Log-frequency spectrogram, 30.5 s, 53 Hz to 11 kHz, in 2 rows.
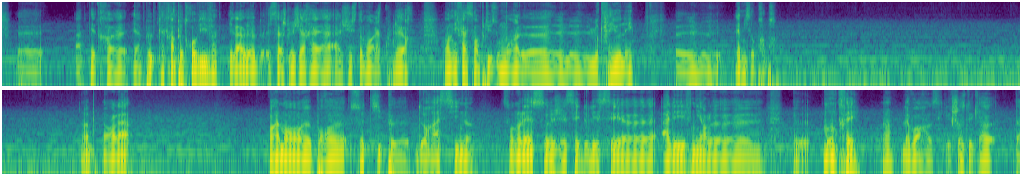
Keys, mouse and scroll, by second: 10.9-11.9 drag, 10.9 space, 12.3 scroll up 2, 13.1 click, 13.1 space.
